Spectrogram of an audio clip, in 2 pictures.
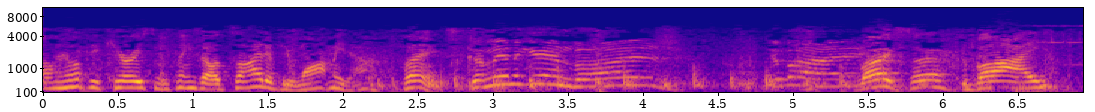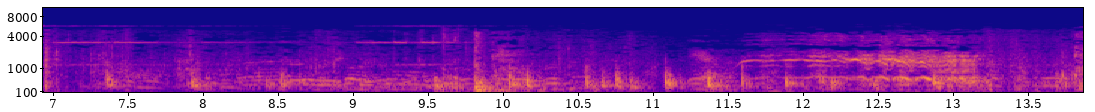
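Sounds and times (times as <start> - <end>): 
speech: 0.0 - 7.5
horse hooves clopping in uneven steps: 0.0 - 13.8
horse whinnying with a rising wavering cry: 11.6 - 13.8.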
